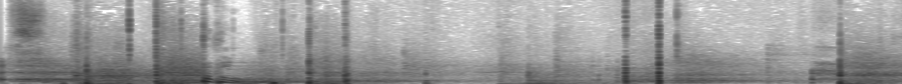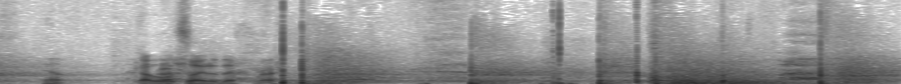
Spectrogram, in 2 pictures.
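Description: A basketball clangs against a hoop's rim.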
